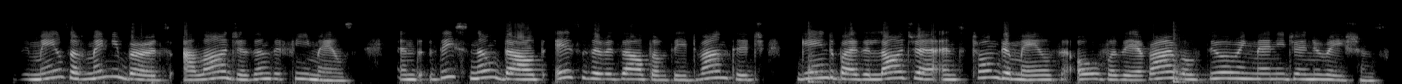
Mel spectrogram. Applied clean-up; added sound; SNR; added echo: none; Drum; 19 dB; none.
